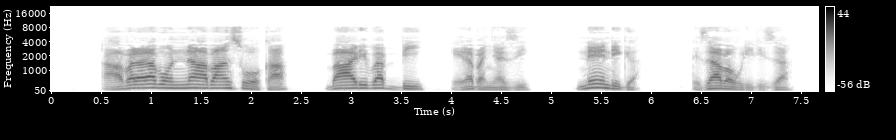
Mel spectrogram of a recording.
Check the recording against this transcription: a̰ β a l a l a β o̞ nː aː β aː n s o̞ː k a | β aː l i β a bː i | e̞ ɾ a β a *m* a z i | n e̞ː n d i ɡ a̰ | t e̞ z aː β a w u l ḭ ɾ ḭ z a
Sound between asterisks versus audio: incorrect: ɲ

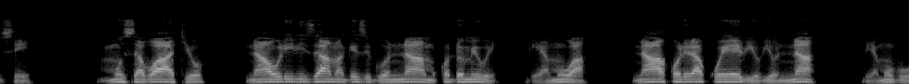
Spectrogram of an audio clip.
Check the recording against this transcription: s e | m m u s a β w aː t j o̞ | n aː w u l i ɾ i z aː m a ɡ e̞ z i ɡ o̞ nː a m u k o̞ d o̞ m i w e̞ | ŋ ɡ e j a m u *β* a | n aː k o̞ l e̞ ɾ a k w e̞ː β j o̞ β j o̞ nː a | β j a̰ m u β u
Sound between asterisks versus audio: incorrect: w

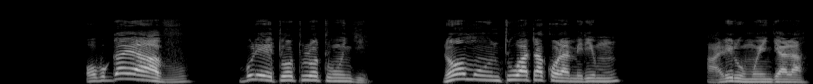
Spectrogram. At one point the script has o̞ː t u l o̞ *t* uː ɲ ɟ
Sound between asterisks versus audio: correct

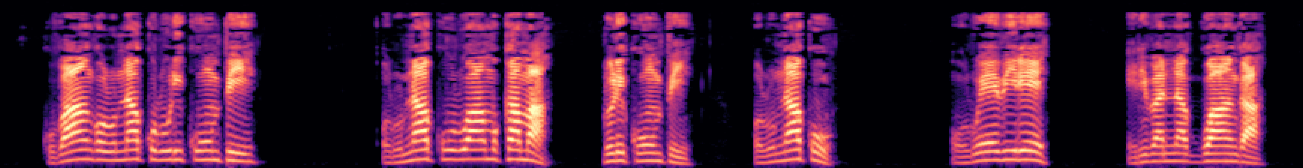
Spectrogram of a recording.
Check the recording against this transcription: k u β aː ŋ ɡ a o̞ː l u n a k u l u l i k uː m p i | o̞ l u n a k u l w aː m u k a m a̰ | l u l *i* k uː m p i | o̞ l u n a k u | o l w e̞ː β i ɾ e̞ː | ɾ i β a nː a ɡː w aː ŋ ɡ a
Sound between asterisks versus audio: correct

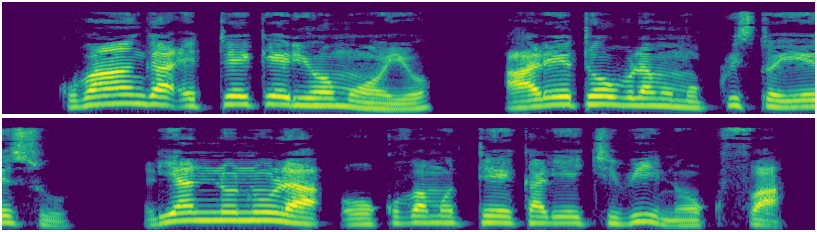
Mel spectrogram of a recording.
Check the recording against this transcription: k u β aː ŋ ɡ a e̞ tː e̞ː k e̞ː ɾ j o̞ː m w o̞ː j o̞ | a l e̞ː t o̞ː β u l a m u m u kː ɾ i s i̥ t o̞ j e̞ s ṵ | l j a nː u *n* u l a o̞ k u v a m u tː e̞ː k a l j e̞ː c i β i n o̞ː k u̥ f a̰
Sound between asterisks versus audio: correct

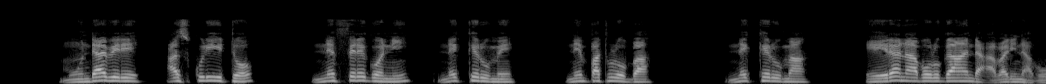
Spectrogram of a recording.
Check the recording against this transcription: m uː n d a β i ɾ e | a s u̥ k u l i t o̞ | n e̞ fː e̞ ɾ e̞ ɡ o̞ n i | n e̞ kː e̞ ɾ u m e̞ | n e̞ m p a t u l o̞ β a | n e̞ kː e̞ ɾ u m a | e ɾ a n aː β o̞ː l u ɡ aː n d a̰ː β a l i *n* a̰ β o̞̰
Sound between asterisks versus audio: correct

